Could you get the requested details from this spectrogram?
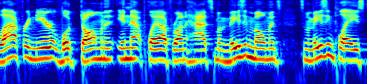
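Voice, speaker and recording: Loud and excited in tone, a man with a high-pitched voice talks at a fairly quick pace on a very clean recording with a silent background. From Canada. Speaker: sports YouTuber. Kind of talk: casual commentary video. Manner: loud, excited.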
